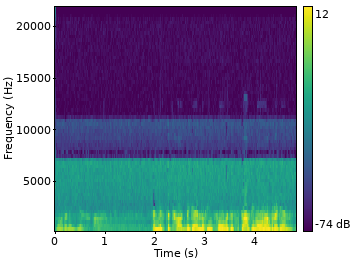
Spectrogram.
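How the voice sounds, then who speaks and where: Earnest captive Englishman, higher-pitched voice. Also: very animated, a little fast, a little mellow. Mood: grave, reflective. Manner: earnest, formal, dramatic. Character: desperate, educated male English captive expedition member, narrating. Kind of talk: 1950s radio drama narration and acting. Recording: muffled old radio recording with music.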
